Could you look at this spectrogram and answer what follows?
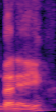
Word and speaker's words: Benei: to and I'm not sure if I'm pronouncing your name correctly Benet sort of like yeah how do you how do you say it it's called Bene Bene uh but that's fine totally fine uh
